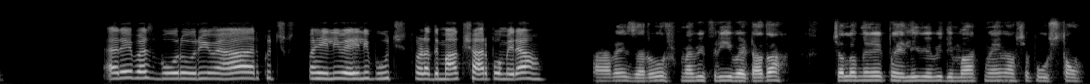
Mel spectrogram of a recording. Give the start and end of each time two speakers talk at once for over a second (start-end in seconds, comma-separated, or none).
none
